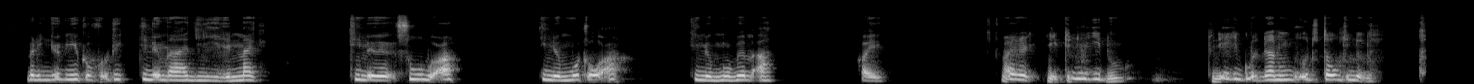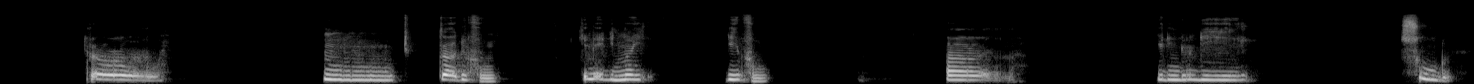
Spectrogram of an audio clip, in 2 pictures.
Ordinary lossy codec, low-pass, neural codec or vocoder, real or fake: none; none; autoencoder, 22.05 kHz, a latent of 192 numbers a frame, VITS, trained on one speaker; fake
